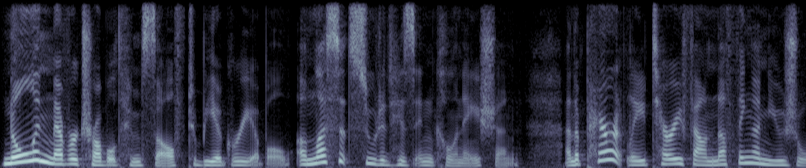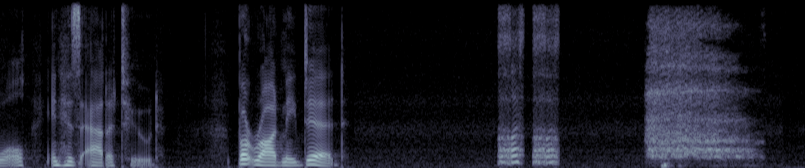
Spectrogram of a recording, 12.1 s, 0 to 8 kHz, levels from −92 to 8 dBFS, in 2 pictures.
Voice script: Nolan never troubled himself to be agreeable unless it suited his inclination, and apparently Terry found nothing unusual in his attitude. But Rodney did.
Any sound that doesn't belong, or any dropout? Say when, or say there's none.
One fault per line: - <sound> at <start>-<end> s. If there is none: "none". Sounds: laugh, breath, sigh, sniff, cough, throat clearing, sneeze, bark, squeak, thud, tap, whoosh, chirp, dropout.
- laugh at 9.8-10.2 s
- sigh at 10.9-11.8 s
